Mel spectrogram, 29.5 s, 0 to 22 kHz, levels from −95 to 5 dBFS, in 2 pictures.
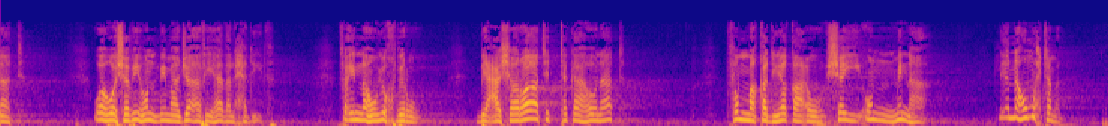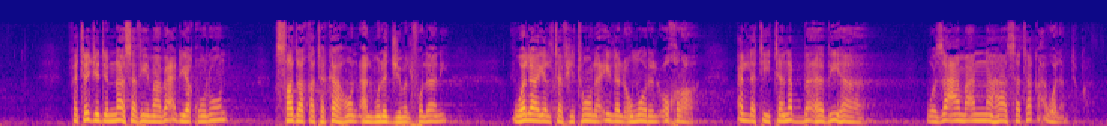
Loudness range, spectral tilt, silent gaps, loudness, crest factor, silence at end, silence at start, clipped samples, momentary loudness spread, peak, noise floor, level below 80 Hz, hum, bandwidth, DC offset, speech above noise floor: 4 LU; -6.5 dB/octave; none; -18 LUFS; 18 dB; 0.55 s; 0 s; under 0.1%; 14 LU; 0 dBFS; -55 dBFS; -36 dBFS; none; 10.5 kHz; under 0.1%; 38 dB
